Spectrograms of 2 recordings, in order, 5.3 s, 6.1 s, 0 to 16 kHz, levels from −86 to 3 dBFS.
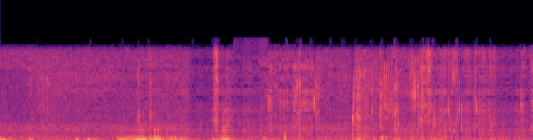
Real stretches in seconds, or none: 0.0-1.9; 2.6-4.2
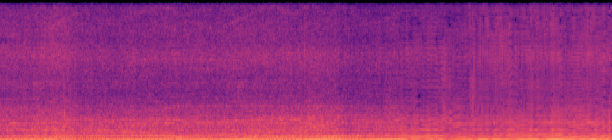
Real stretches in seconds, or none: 0.0-4.0

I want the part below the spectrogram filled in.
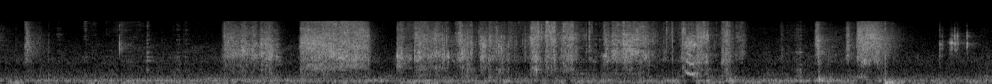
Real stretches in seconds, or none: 0.0-5.8; 6.4-9.9

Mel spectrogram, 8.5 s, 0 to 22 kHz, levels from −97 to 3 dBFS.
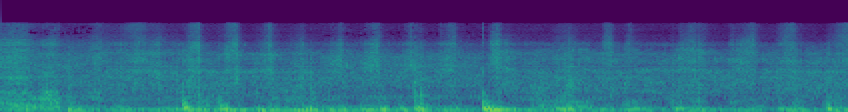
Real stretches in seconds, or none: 0.0-1.0; 3.2-5.0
